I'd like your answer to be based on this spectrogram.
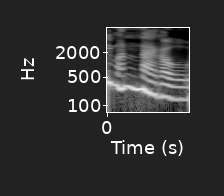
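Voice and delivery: Indonesian with a Madura-style accent. Addressing the audience, showing a regional version of the question: Madurese accent. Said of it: "persi Madura".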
